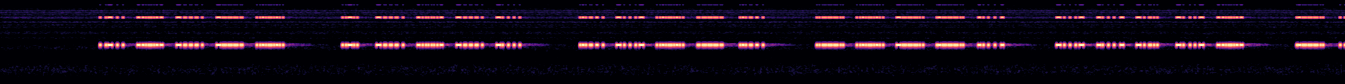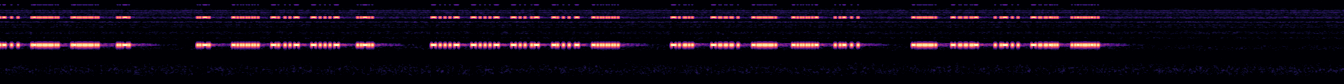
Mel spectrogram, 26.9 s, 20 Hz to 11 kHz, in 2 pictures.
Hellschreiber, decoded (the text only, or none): T0PBZ IFOPL 7HZ87 SZE5V HUKW0 5Y551 1CWNI NNMUC KF6OY 6ATRZ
